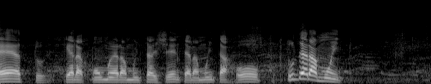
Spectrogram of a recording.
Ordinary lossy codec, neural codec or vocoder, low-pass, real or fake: none; none; none; real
